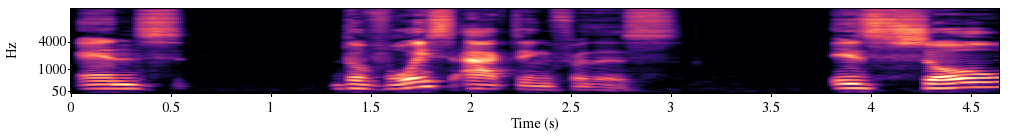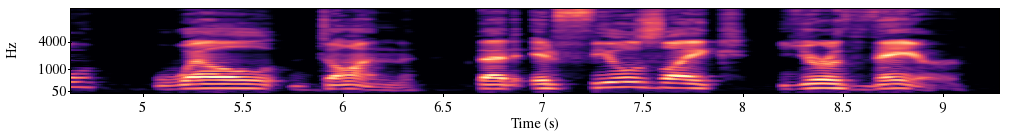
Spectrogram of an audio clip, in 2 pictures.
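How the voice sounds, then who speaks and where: Young man, reaction video host, medium pitch, casual, emphatic, rambling, repetitive for stress. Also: expressive, drawn-out words, a bit bright. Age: young adult.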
